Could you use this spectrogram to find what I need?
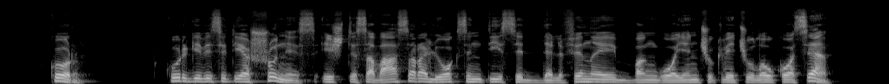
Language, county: Lithuanian, Šiauliai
